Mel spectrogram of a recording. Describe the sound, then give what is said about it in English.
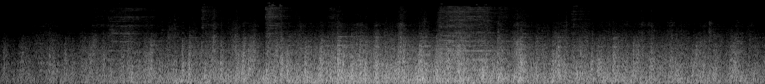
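A steam locomotive passenger train rumbles steadily along the rails: a dense, continuous roar with a faint clickety-clack rhythm running through it, holding loud and even throughout with no voices. “locomotive journey entitled All Aboard”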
